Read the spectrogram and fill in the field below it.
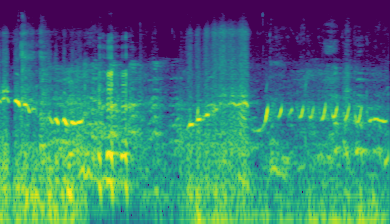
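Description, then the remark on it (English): A thin, squeaky whistle mimics a stifled fart, sliding downward in a few wavering glides before breaking into a quick run of short chirps, with laughter and chuckling mixed underneath. “Ah, sparrow's fart is when you stifle a fart and it gives a little whistle.”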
